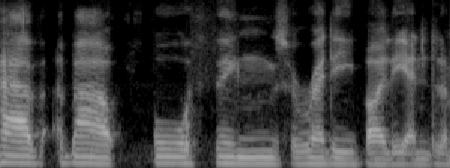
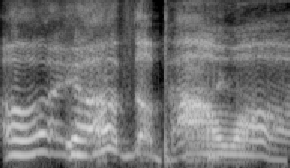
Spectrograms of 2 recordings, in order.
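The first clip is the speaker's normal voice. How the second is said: heroic battle cry, very high, very loud, booming; 14 semitones higher, 12 dB louder than usual. Joking that the other person will soon be He-Man, in a mock He-Man scream. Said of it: "He will be screaming".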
